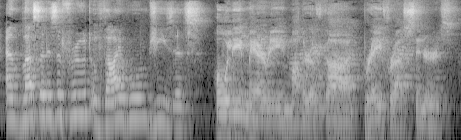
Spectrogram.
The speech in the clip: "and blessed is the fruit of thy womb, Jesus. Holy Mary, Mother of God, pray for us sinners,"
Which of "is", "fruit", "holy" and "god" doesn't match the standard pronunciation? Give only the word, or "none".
none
